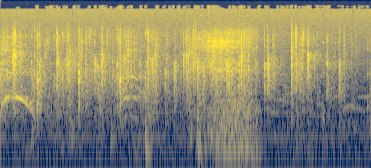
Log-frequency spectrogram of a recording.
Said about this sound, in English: Give God a hand clap of praise, church.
